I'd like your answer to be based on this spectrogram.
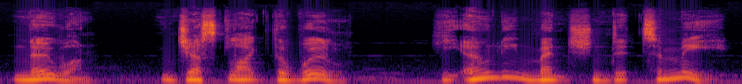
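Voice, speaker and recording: A formal, discreet banker, played by a man, dry in his remarks. The voice is husky and lilts up and down expressively, in audio drama style. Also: medium pitch, big pitch swings, moderate pace, a little mellow. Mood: dry, confiding. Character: discreet, formal male bank manager. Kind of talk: podcast audio drama acting.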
